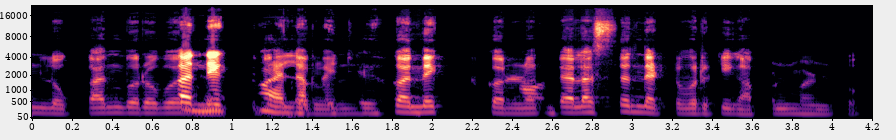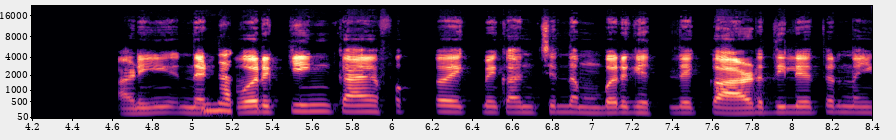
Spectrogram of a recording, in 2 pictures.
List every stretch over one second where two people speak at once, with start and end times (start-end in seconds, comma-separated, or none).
0.7-2.5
